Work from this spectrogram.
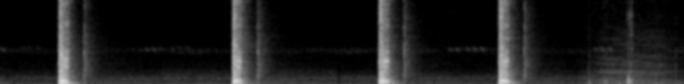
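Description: Four sharp, loud shots from a Diana Bandit air pistol fired at a target, spaced about a second apart, each a crisp crack with a short decay, then some light handling noise.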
